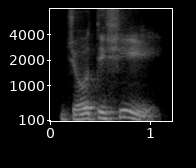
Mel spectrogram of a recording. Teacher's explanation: first e is short second e is long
